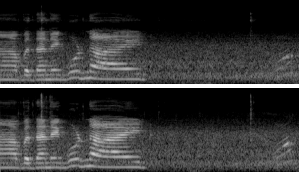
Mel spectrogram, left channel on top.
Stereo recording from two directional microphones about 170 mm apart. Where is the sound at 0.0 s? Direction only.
25° right (ahead or behind).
